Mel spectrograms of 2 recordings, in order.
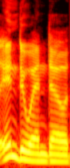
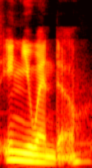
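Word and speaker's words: innuendo: it in the window no it's inuendo you're in the window no there's no D you're a windo until you get to the D in Endo anyway there's no D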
